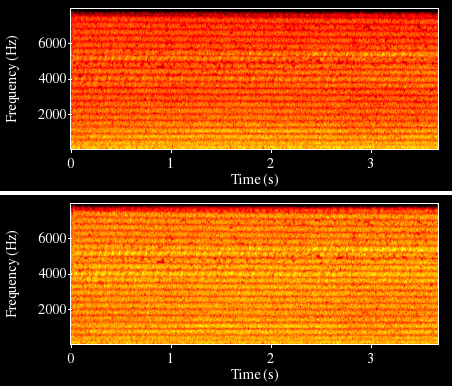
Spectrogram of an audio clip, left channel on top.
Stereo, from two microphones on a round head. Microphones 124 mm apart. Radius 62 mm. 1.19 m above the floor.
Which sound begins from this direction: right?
A drone, at 0.0 s.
